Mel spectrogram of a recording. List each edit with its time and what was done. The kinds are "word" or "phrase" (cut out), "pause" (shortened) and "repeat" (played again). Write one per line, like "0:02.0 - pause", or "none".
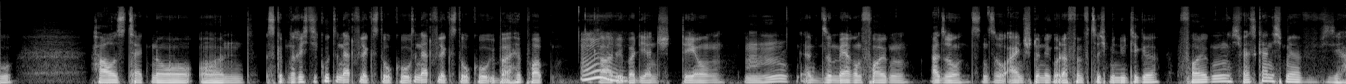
0:04.1 - repeat
0:11.7 - pause

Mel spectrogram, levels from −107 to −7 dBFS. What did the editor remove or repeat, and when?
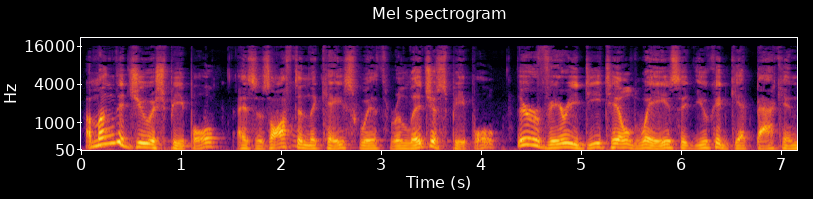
0:04.3 - pause

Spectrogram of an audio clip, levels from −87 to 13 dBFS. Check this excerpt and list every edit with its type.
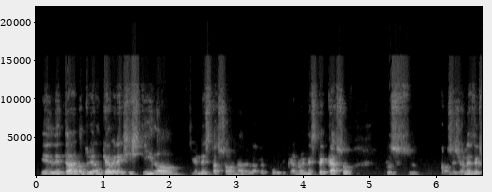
none

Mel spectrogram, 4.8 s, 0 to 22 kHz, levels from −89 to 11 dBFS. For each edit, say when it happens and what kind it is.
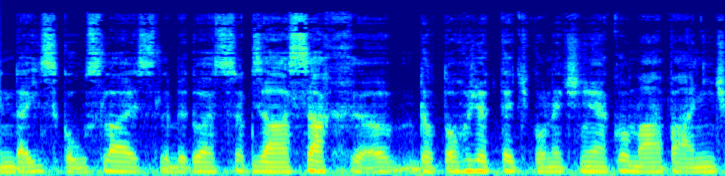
0:01.3 - phrase
0:01.7 - phrase

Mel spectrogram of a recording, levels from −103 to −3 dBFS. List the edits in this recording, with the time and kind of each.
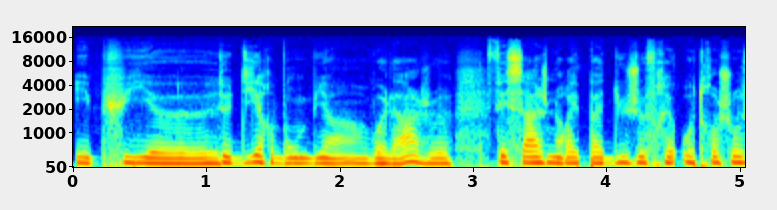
0:01.1 - word
0:03.1 - word

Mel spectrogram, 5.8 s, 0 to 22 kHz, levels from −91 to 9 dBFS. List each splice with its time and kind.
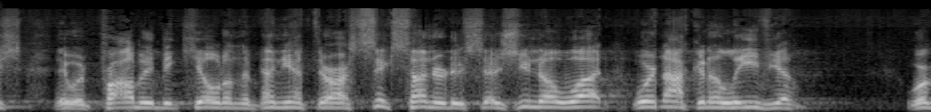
0:01.6 - word
0:02.2 - word

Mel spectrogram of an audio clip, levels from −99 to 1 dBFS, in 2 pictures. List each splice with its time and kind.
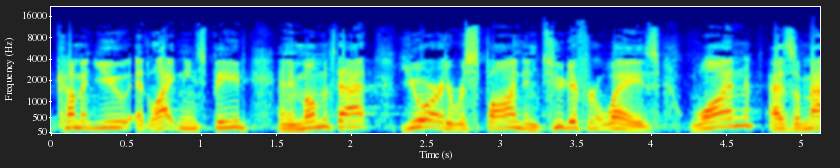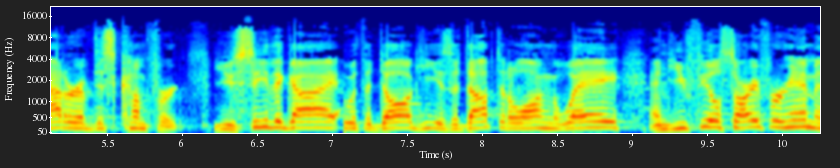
0:01.9 - word
0:02.6 - word
0:04.7 - pause
0:07.1 - phrase

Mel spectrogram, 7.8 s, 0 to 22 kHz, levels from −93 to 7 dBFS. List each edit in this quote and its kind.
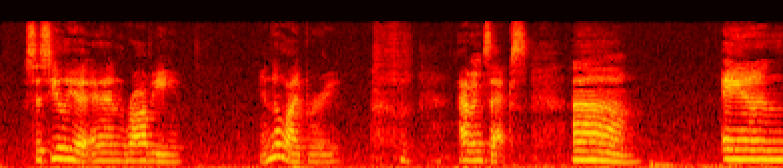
none

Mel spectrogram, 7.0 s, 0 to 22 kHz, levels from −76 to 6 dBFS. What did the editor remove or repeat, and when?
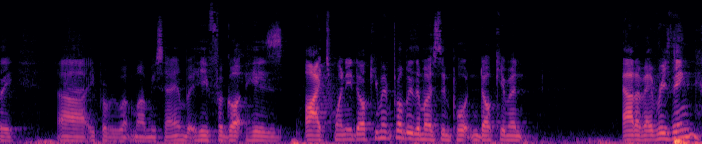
none

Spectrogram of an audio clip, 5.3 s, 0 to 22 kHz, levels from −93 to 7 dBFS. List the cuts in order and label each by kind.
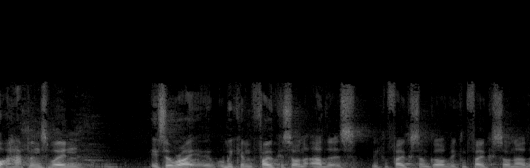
none

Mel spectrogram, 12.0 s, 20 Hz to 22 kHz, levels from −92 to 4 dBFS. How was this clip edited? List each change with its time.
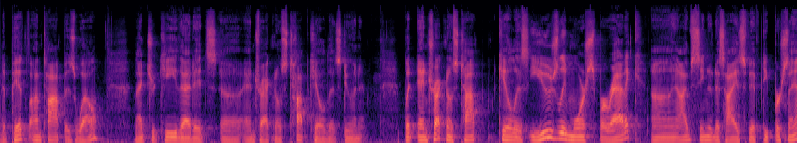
none

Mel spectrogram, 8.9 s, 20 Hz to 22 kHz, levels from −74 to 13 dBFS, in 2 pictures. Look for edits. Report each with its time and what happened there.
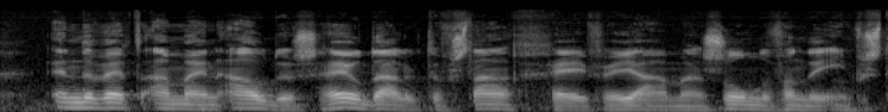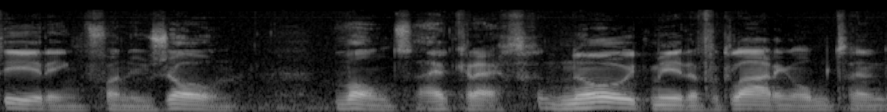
none

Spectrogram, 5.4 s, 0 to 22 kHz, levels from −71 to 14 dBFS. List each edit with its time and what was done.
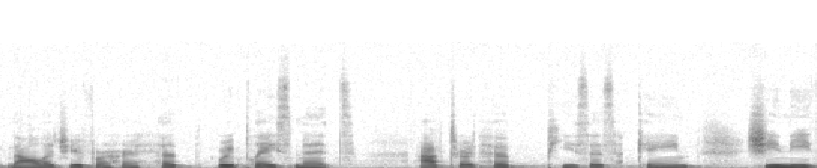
0:03.2 - word

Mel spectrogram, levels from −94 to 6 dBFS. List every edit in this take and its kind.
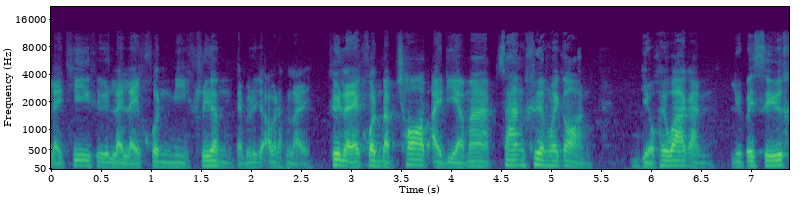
0:04.4 - pause

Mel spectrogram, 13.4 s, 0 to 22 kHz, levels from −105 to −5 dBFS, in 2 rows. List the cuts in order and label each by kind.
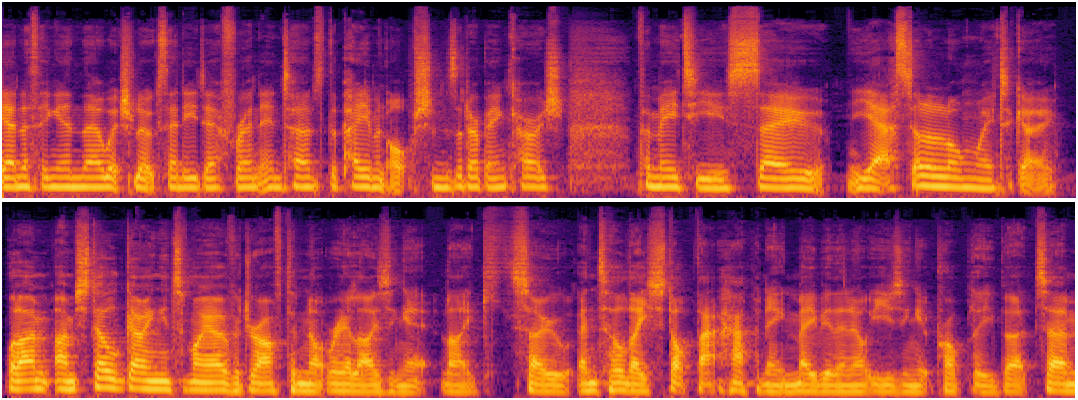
0:05.2 - pause
0:11.6 - word

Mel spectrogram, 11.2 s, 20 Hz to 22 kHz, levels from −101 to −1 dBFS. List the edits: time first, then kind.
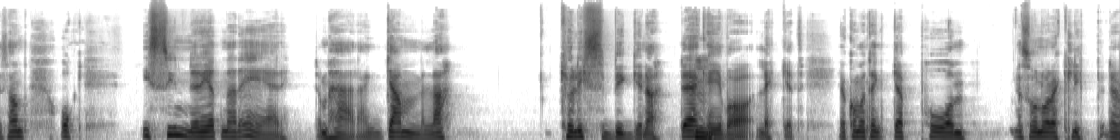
none

